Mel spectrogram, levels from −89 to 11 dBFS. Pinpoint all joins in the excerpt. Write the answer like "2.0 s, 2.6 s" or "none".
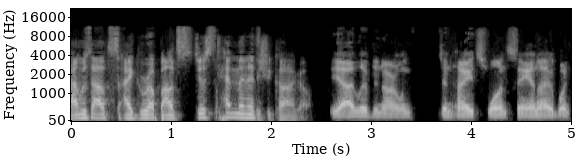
1.4 s, 1.8 s, 2.5 s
